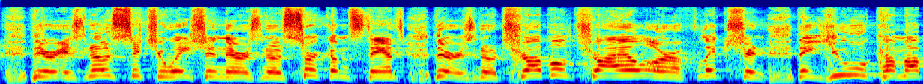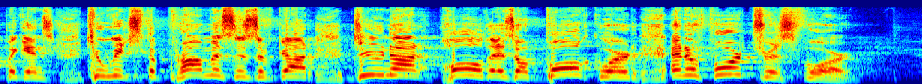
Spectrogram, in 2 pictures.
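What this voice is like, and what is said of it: Loud, shouting preaching. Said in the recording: “I'm shouting at you so much”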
